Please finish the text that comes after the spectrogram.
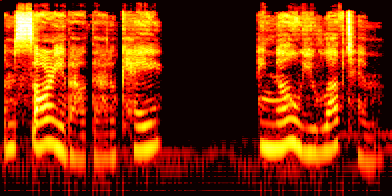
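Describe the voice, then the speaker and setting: A woman's voice: high voice, a little slow, soft background music. A woman voicing an earnest, slightly sheepish young pegasus mailmare in a dramatic fan fiction reading. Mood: apologetic.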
